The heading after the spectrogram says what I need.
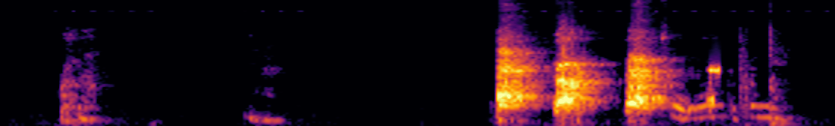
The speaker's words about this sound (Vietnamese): sao kỳ vậy mới vừa nói tới chó có chó chó sửa liền vậy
